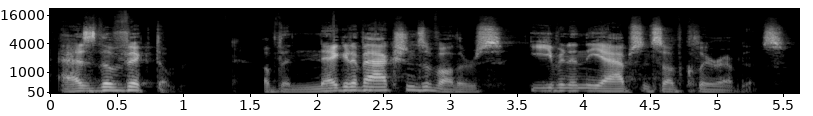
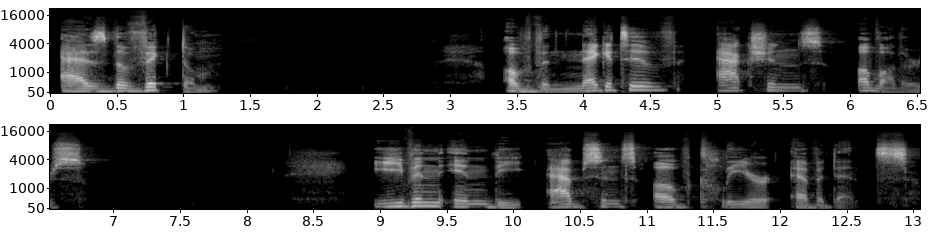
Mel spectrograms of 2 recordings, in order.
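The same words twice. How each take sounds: First: It is read at a faster pace. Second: It is read at a slower pace.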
